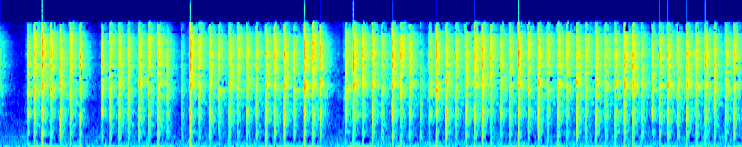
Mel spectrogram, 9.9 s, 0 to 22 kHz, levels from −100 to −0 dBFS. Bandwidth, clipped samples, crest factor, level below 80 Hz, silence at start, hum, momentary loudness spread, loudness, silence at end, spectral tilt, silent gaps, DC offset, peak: 12 kHz; under 0.1%; 26 dB; -62 dBFS; 0 s; none; 4 LU; -22 LUFS; 0 s; 3.5 dB/octave; none; under 0.1%; 0 dBFS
